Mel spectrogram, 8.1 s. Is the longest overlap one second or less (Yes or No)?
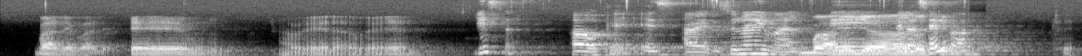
No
